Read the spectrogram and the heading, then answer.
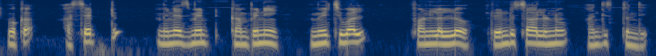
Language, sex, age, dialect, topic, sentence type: Telugu, male, 18-24, Central/Coastal, banking, statement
